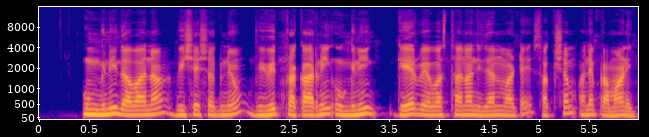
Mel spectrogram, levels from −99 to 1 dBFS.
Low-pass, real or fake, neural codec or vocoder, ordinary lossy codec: 14.4 kHz; real; none; none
